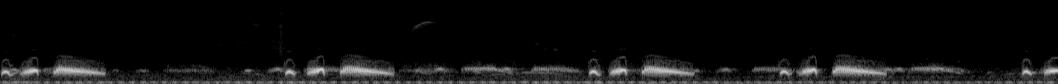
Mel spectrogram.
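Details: Lively spotted dove used to prompt silent doves into calling: about four phrases of short rising hoots and long rolling downward coos, delivered in a steady cycle against a low mechanical hum.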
